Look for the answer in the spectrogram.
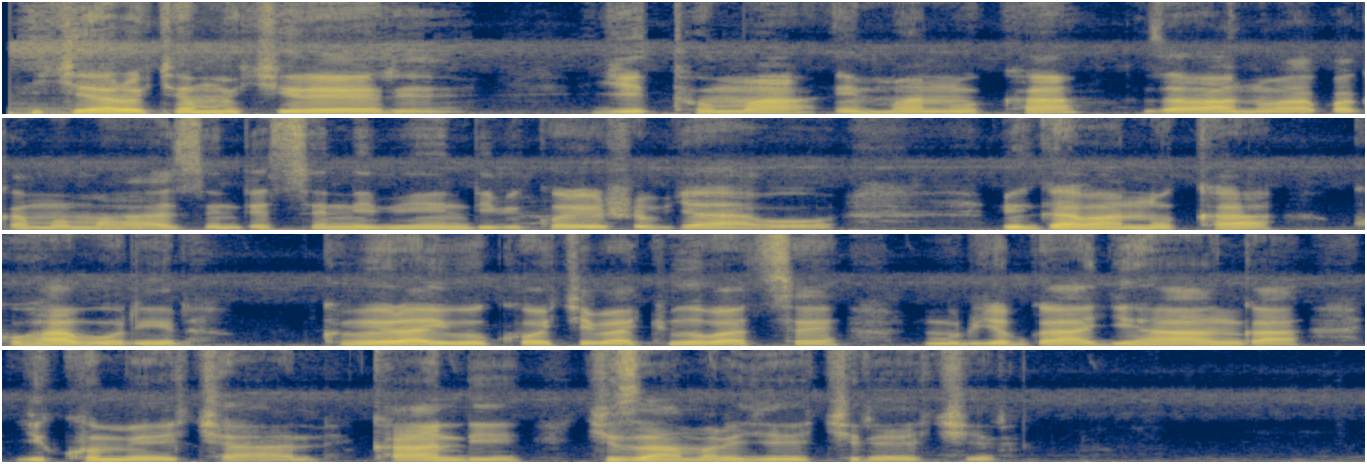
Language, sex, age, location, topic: Kinyarwanda, male, 18-24, Nyagatare, government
